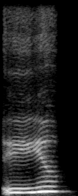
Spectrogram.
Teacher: So the ya is very soft. You. There is no j sound in it. · middle part of your tongue is lifting up towards your palate, but it is not touching it. So the ya is very soft.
